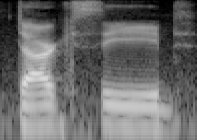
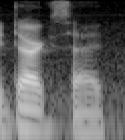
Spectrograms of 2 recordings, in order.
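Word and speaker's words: Darkseid: Justice League like versus dark seed you know in Infinity Wars sorry Dark Side well they spell it weird seid doesn't make sense yeah he he's dark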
